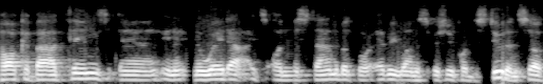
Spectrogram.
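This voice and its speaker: A man's fairly high voice in a Persian accent, at a moderate pace. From Iran. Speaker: graphic designer and educator. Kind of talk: online conference presentation. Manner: halting, many fillers.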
